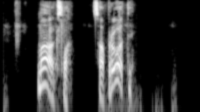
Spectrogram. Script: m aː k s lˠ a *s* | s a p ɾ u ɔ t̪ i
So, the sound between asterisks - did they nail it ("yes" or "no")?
no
